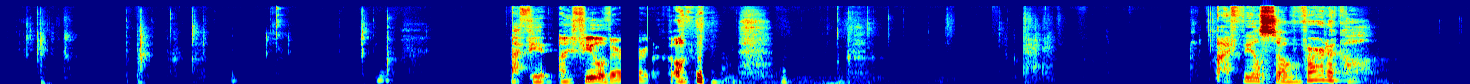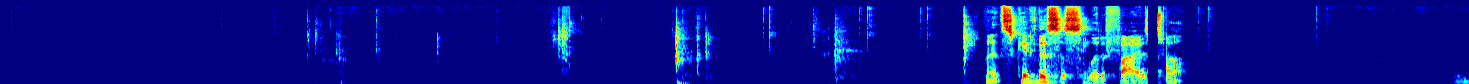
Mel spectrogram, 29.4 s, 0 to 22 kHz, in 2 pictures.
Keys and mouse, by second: 0.4 ctrl+s, 1.7 Tab, 2.0-3.2 right drag, 3.2-7.8 shift+drag, 8.2 Tab, 8.8-10.8 right drag, 11.0-15.5 right drag, 15.5-19.5 middle drag, 19.5-21.3 right drag, 20.2 Tab, 21.5 click, 24.2 Tab.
